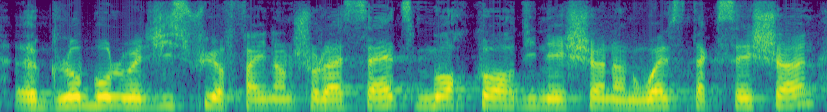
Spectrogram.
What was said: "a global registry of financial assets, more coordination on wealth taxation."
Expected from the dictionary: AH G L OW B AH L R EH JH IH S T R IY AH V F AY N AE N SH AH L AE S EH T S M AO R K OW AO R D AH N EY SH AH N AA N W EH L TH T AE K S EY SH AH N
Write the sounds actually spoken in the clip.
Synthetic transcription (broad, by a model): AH G L OW B AH L R EH JH IH S T R IY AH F AY N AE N SH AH L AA S EH T S M AO R K OW AO R D AH N EY SH AH N AA N W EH L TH T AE K S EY SH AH N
